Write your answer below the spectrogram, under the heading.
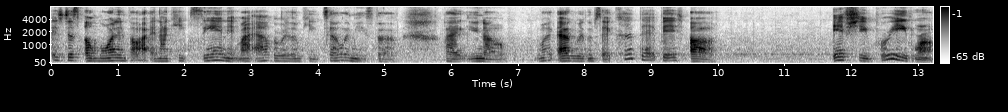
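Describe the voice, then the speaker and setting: Against noticeable background noise and audible room echo, a woman with a very deep, low pitch speaks at a very slow pace with lively intonation and long, frequent pauses. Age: 40s. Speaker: beauty influencer and vlogger. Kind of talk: casual vlog monologue. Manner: animated.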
